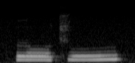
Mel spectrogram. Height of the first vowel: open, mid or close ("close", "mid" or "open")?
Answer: mid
